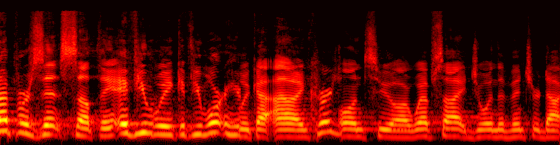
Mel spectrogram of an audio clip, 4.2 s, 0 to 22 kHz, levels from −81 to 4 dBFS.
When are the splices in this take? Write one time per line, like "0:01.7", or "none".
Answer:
0:01.1
0:01.8
0:02.5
